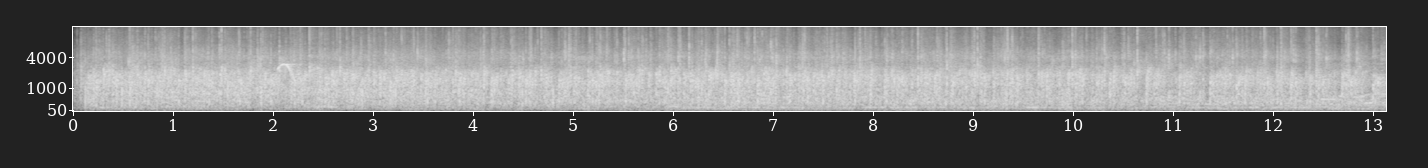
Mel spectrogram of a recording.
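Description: A crowd murmurs and chatters throughout a large echoing hall.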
